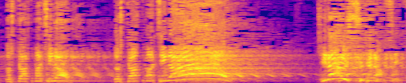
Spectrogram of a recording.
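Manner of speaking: high, loud shouted command at the demon. Real, not acted. Preacher shouting at the demon to scream. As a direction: bellow the order to scream out.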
